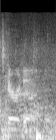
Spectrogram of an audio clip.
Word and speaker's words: pterodactyl: Anna of Turbofish because I don't like to pronounce the P in the Greek words. Like when you say pterodactyl, you don't say pterodactyl, it's pterodactyl. And it comes from pteris, which means wings.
